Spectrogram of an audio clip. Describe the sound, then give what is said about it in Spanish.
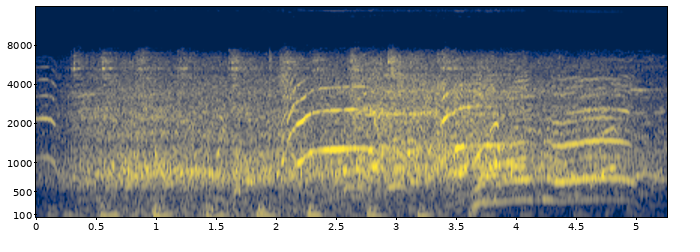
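A loud stadium crowd at a football match roars continuously as fans boo Saldívar during his exit, boos blending with cheers and scattered whistles and yells, while a low rhythmic drumbeat pulses steadily underneath. “Es una mezcla entre abucheo y festejo.”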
